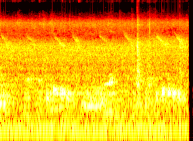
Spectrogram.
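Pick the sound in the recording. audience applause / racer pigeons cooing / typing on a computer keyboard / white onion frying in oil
racer pigeons cooing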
